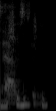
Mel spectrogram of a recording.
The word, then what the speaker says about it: Astin: John, I find myself saying Austin every time. Is it Astin? Is it Austin? How do I pronounce Austin? – It's Astin, actually.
